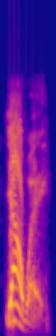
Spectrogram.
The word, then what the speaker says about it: Yahweh: Recent scholars, accordingly, with but few exceptions, are agreed that the ancient pronunciation of the name was Yahweh, the way we spell it in Christian Identity. The first H sounded at the end of the syllable.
